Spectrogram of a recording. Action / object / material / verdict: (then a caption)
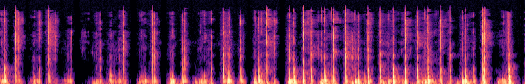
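tap / plastic spray bottle / plastic / none. A medium yellow plastic sunscreen spray bottle, hollow and partly filled, is held in both hands and tapped on the front with fingernails. Heard is a fast, uneven run of short, dry taps, each with a low hollow thump and a bright click on top. The taps die away almost instantly.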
